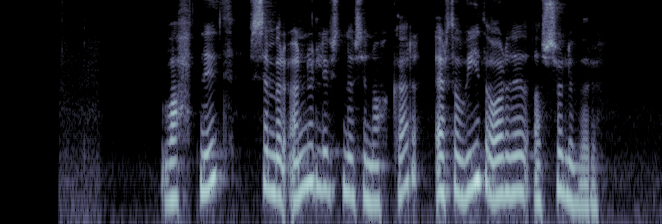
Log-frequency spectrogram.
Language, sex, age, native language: Icelandic, female, 50-59, Icelandic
